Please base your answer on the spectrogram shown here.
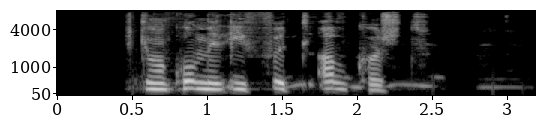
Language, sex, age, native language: Icelandic, male, 12, Icelandic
